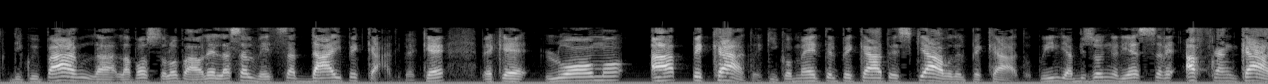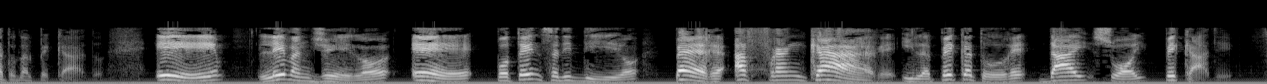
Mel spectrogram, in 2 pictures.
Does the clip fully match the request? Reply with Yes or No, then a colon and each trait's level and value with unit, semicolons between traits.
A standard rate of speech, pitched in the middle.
No: slow, 105 wpm; medium, 145 Hz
